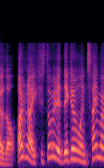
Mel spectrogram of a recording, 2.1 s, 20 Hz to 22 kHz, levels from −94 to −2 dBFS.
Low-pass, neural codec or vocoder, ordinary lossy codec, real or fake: none; codec, 16 kHz, 0.2 kbps, FocalCodec; none; fake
